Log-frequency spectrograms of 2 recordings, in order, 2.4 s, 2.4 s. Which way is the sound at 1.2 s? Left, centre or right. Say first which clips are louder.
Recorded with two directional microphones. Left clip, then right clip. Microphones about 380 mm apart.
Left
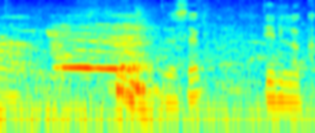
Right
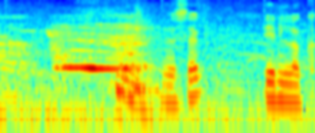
Right 11 dB; centre.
